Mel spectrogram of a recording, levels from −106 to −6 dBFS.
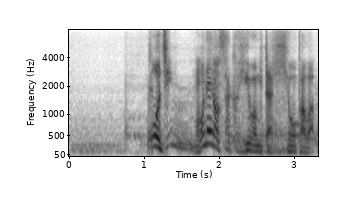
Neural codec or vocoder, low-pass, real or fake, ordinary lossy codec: codec, 16 kHz, 0.8 kbps, ZipCodec; none; fake; none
